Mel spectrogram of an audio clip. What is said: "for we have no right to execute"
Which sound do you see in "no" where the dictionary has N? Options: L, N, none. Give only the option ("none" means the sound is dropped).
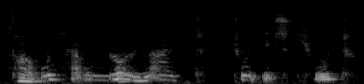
L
